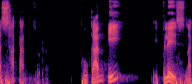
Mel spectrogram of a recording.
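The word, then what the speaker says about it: שטן: malaikat yang jatuh makanya ditulis dengan kata syin tet Nun tiga huruf bacanya Satan Saudara bukan I iblis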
